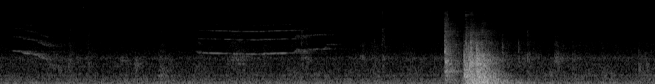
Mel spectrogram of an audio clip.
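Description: Two high squeaks, the first sliding down in pitch and the second held steady for about a second, then a loud, short burst of noise about four and a half seconds in.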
